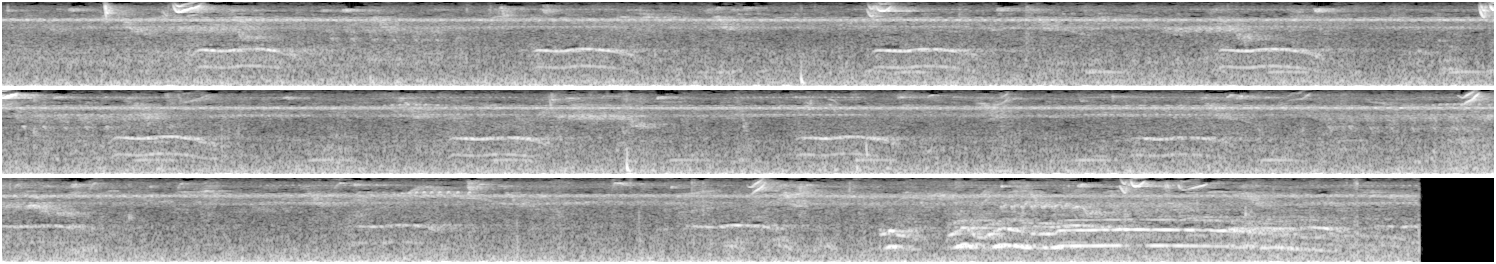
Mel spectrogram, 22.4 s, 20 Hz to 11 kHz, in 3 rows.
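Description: Faint rural outdoor ambience. A bird repeats a short arched call about every 1.7 seconds, with scattered thin high chirps and a steady high-pitched whine underneath. Near the end a different, longer falling call comes in.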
